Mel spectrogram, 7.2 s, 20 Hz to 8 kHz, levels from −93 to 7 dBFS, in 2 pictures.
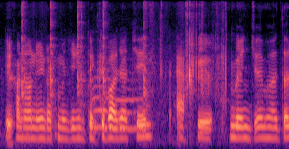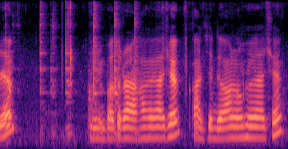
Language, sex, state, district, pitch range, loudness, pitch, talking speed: Bengali, male, West Bengal, Jhargram, 165-175 Hz, -20 LUFS, 170 Hz, 100 wpm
